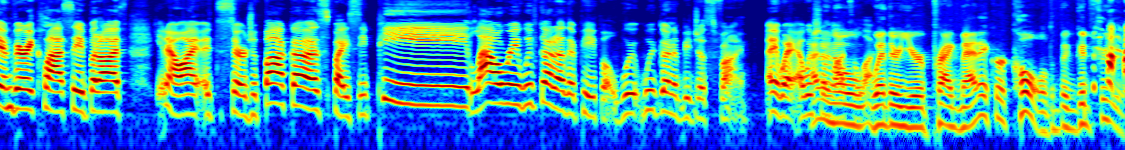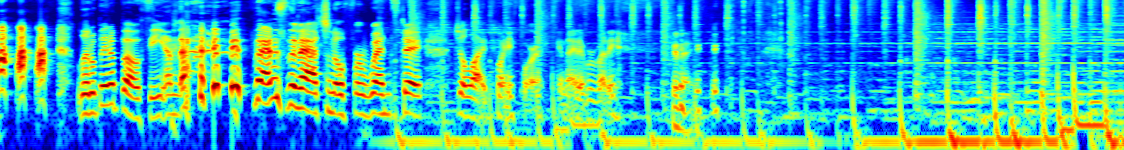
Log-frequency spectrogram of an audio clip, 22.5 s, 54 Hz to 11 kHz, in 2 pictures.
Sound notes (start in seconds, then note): 17.5 laughter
